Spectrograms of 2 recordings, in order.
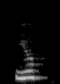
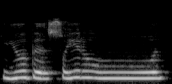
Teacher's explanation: با ساکن ہے تو کلکلا ہوگا، با کی آواز کو ہلائیں گے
